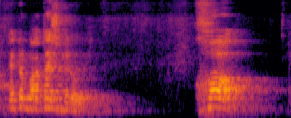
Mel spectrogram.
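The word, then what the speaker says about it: خاء: খ উচ্চারণ হবে কন্ঠনাটির শুরুর দিক থেকে। এটা শুরুর দিক এবং এটা হচ্ছে নিচ দিকটা হচ্ছে শেষ দিক। তো খ উচ্চারণ হবে কন্ঠনাটির শুরুর দিক।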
